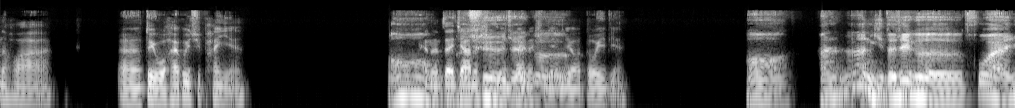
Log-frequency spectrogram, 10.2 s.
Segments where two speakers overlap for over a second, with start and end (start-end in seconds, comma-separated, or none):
4.2-5.8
